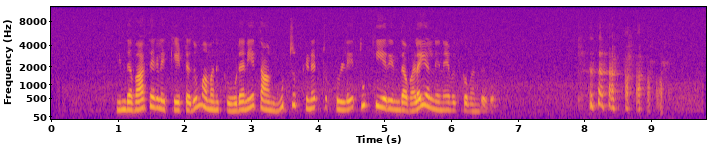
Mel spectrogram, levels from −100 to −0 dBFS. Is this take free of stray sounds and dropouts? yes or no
no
